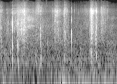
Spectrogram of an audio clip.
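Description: Footsteps in dry fallen leaves: a few uneven crackling steps.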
